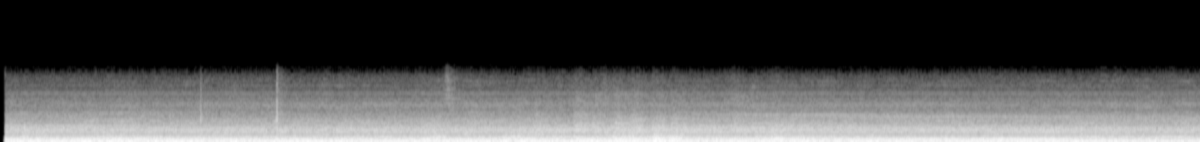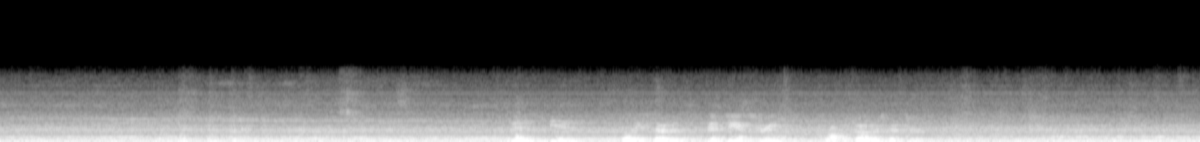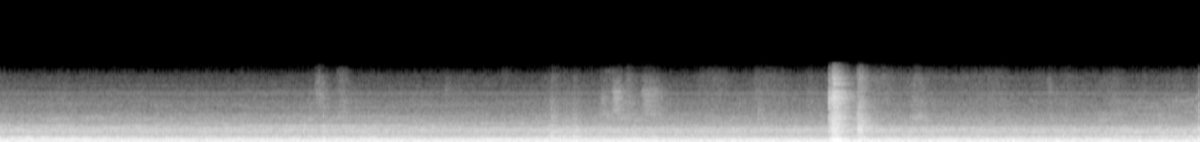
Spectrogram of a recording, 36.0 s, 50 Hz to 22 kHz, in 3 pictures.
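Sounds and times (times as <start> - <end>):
subway train wheels and motors rumbling: 0.0 - 36.0.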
